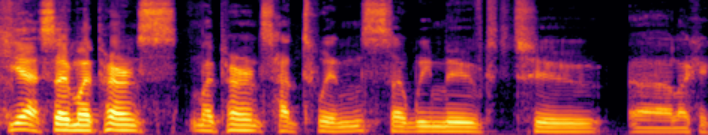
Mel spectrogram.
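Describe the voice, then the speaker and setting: Someone with an English accent speaks at a fairly slow pace with ordinary pitch variation and big swings in loudness, on a very clean recording with a silent background. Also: man. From England, Milton Keynes (born East London). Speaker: podcast guest, immigrant. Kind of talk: casual interview chat. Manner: halting, stumbling over words.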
